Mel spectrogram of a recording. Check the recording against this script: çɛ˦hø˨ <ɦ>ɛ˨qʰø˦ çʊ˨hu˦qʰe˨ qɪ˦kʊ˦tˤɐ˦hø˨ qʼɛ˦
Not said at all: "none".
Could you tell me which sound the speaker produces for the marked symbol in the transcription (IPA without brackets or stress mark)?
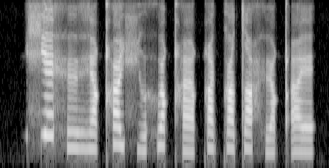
ɦ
